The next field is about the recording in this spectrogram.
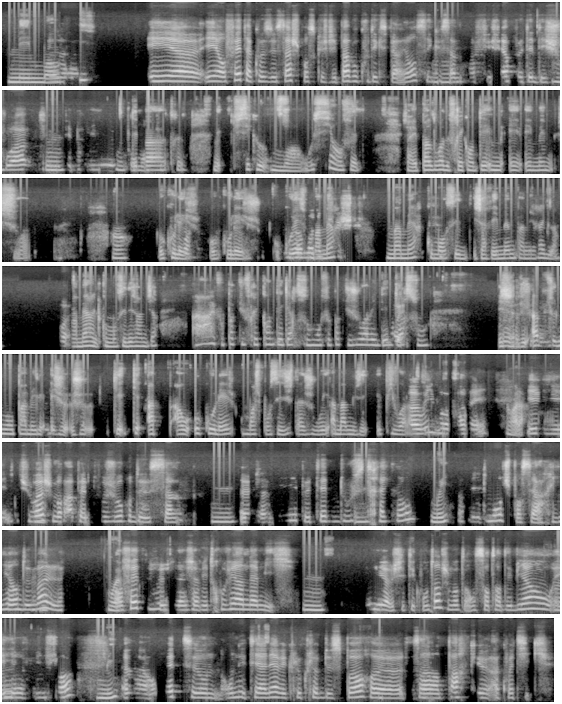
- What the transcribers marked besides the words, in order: mechanical hum; distorted speech; static; tapping; unintelligible speech; put-on voice: "Ah, il faut pas que … avec des garçons"; unintelligible speech; other background noise
- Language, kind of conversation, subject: French, unstructured, La gestion des attentes familiales est-elle plus délicate dans une amitié ou dans une relation amoureuse ?
- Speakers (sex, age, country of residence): female, 20-24, France; female, 30-34, Germany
